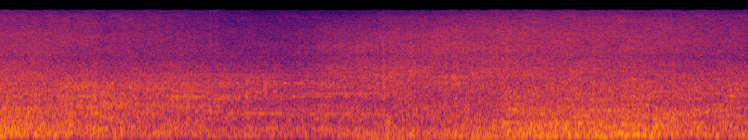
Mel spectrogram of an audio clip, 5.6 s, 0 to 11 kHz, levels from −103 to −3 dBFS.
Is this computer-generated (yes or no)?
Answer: yes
